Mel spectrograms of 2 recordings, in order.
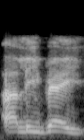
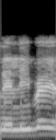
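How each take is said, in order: First: The word begins with an 'a' vowel sound. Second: The word begins with an 'e' vowel sound. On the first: It is said jokingly, following the spelling. "আমি দুষ্টামি করে বলি আলিবাই" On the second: It is the actual pronunciation of the term. "আপনার উচ্চারণ এলিবাই হলো"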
